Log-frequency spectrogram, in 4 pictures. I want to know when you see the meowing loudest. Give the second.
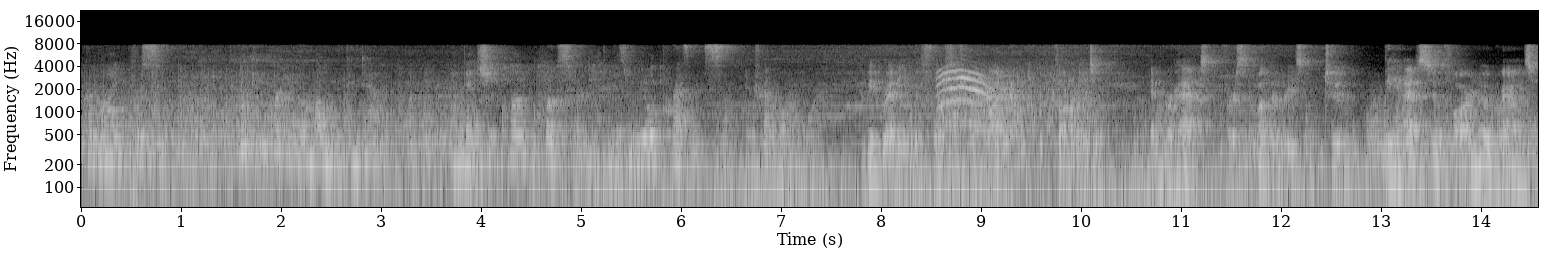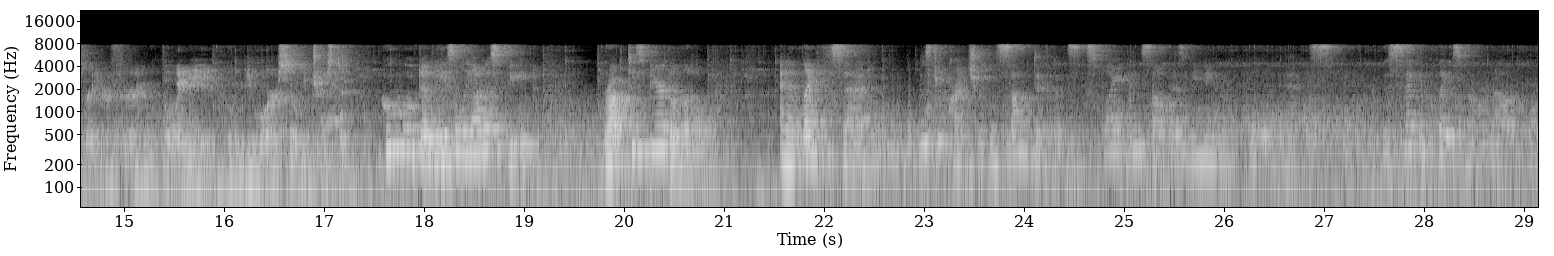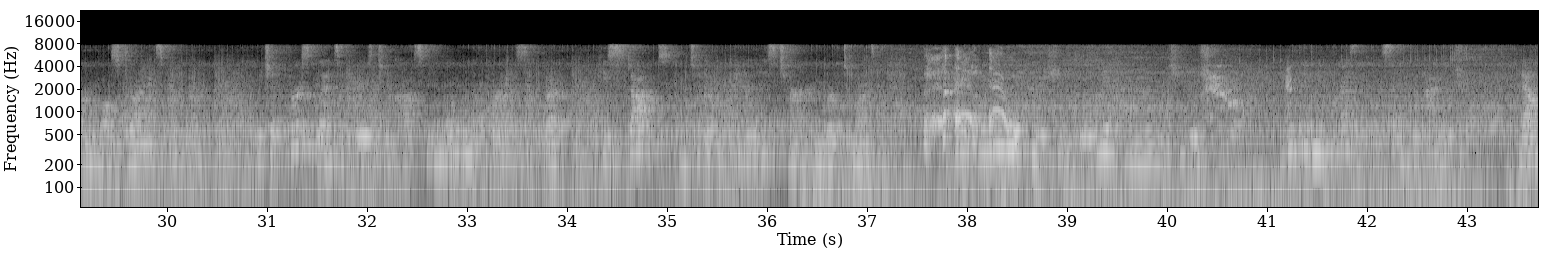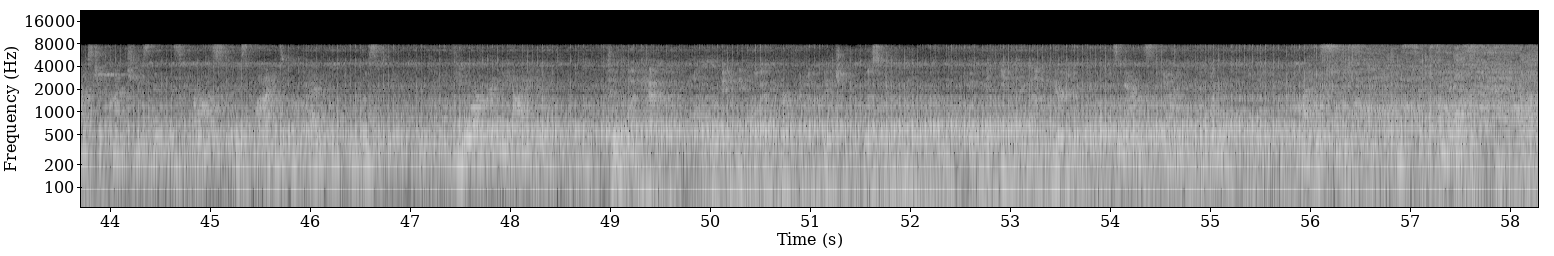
9 s.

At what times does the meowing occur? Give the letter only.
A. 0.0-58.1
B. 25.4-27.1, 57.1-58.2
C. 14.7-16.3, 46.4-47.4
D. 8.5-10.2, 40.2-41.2
D.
